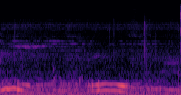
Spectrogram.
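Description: Seven active pigeons, two hens and five cocks including Kalanka, Phulsira and Punjabi breeds, coo in soft, repeated throaty rolls close by, the calls rising and falling over a low hum with no talking.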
